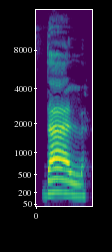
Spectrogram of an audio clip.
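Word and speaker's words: دال: Our first letter is Dal. It's just like the English D. Very easy to pronounce and easy to write as well.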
